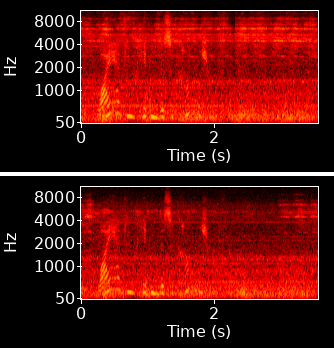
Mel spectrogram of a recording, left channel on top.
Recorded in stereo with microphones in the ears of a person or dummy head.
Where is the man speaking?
5° left (ahead or behind).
